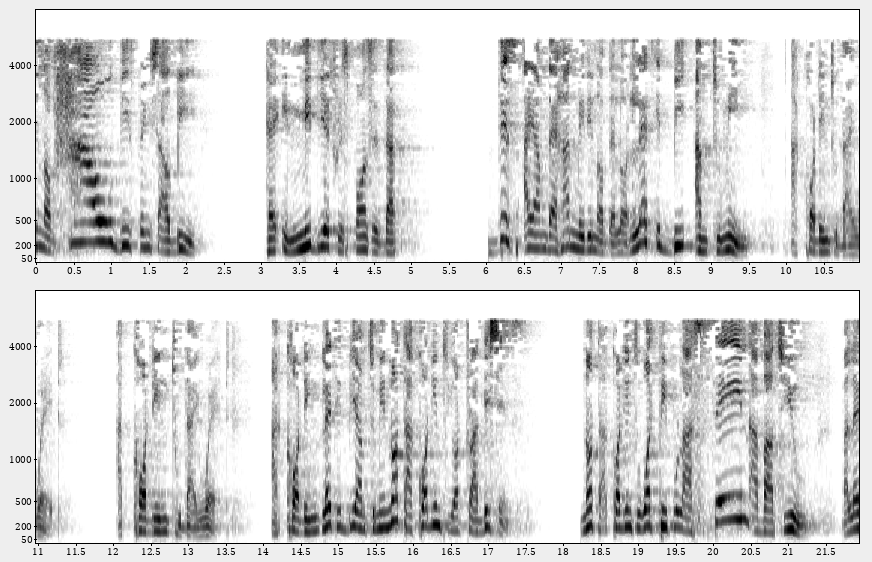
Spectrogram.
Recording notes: Preached at the Victory Secrets Service - Makarios Cathedral, HQ. Preached at the Victory Secrets Service - Makarios Cathedral, HQ.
